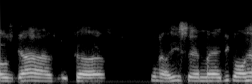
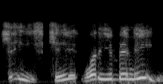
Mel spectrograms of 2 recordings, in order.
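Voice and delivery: put-on light Irish accent, pitched up; 7 semitones higher than usual. Retelling what he said when the speaker walked into his office, light Irish accent. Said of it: "he had that little Irish accent".

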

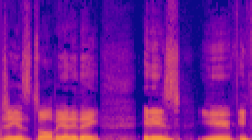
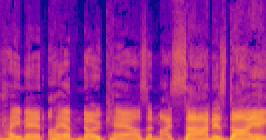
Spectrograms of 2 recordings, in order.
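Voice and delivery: mock angry tone, louder; 3 semitones higher, 5 dB louder than usual. Retelling how the angry people complained to the chief: imitating angry villagers. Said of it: "the people are pissed".

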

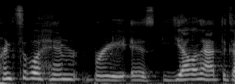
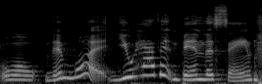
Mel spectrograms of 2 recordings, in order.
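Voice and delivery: normal talking voice

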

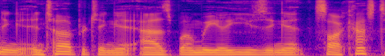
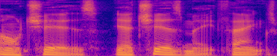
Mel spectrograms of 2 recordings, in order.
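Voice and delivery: ironic, sarcastic, insincere tone; 4 semitones lower, 3 dB quieter than usual. Showing how cheers can be used: sarcastic thanks. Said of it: "now sarcastically".

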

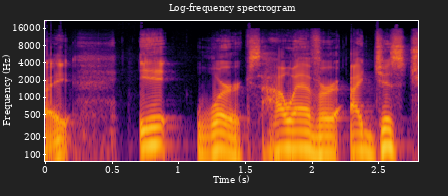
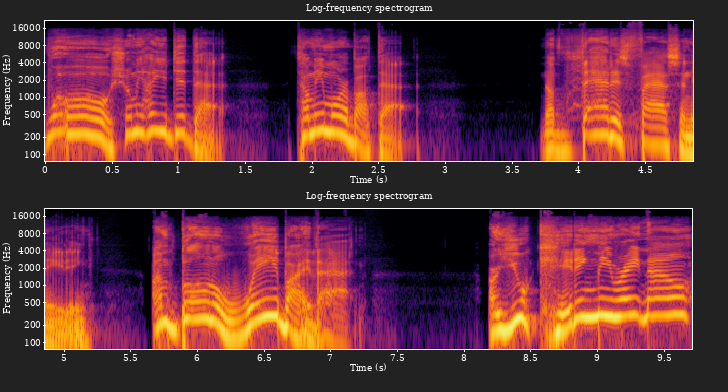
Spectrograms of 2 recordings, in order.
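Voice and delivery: very high, gushing, amazed, with swooping pitch; 10 semitones higher, 3 dB louder than usual. Advising interviewers to study the greats, imitating Fallon's excited disbelief. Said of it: "that type of disbelief and excitement".

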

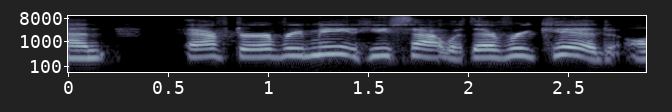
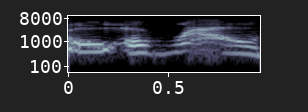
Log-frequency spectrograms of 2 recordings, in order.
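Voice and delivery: put-on screaming, pitched higher; 7 semitones higher than usual. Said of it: "He's like".

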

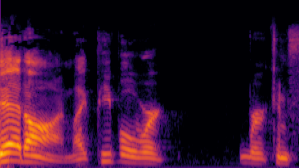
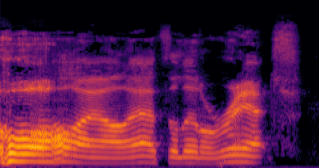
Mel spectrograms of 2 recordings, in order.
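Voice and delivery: mock scoffing tone. Speaker retells how a man scoffed at his reply: imitating a scoff. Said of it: "he scoffed at that".

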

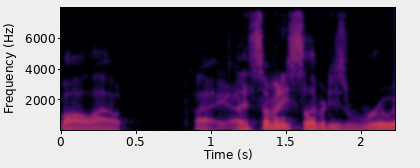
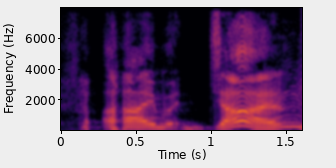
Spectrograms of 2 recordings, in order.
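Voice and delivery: put-on upset voice, higher and louder; 7 semitones higher, 11 dB louder than usual. Acting out an adult announcing he soiled himself: imitating someone super upset. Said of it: "Just super upset".

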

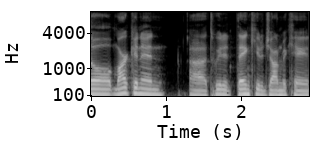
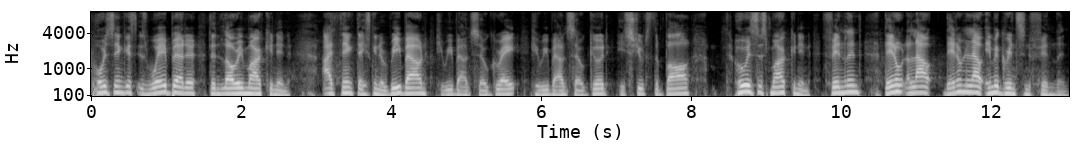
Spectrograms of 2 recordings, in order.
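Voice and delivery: put-on voice with a lisp, higher and louder; 4 semitones higher, 7 dB louder than usual. Comparing basketball players in an impression: Donald Trump impression. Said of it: "really good Trump".

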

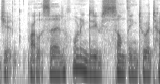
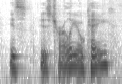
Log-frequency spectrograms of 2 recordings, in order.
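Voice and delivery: worried, anxious, high-pitched delivery; 7 semitones higher than usual. Jason, having run to catch up, asks Marla about Charlie, anxious. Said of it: "He said anxiously".

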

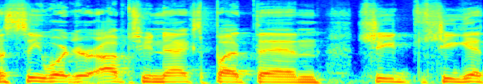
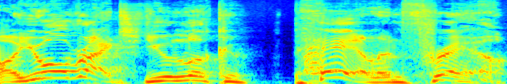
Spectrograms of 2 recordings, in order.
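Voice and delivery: high character voice with wide swooping pitch; 5 semitones higher than usual. Voicing Lightstrike, who turns a young elf around: Lightstrike character voice. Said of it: "and he says".

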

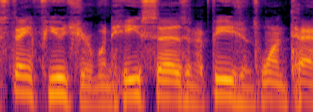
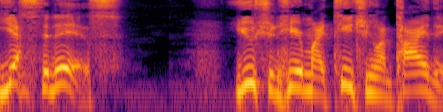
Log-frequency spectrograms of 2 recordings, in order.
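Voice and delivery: mock livid, indignant, heated angry retort; 4 semitones higher, 4 dB louder than usual. Recounting what his ex-pastor said to him, imitating an angry pastor. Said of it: "With an angry voice".

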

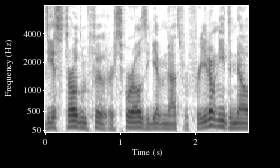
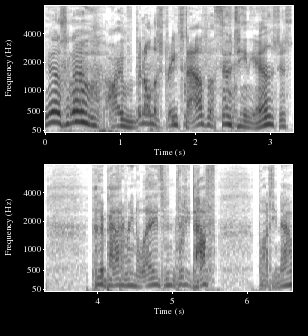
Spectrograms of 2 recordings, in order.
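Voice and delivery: put-on English accent, pitched higher; 5 semitones higher than usual. Imagining how an english homeless man would talk: put-on english accent. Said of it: "You never met an English dude like".

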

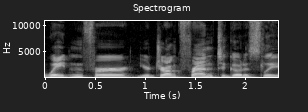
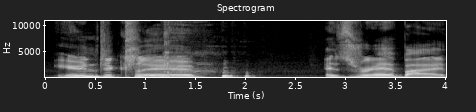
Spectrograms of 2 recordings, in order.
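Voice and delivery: mock drunk storyteller voice. Answering a request to show it, reading a title: drunk Morgan Freeman voice. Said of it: "What would that sound like".

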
